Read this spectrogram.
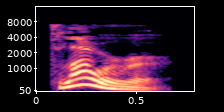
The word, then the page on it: flowerer: British English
